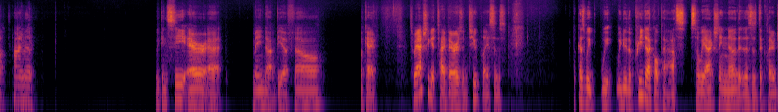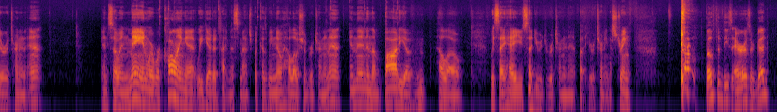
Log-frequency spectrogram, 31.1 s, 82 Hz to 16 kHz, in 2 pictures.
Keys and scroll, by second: 0.5-1.0 BackSpace, 1.2 Return.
